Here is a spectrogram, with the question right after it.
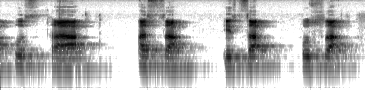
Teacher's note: یہ تھا باریک، اور اس کو بالکل ہم نے درمیانی آواز میں پڑھنا تھا، سٹی کی آواز نہیں نکالنی تھی۔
